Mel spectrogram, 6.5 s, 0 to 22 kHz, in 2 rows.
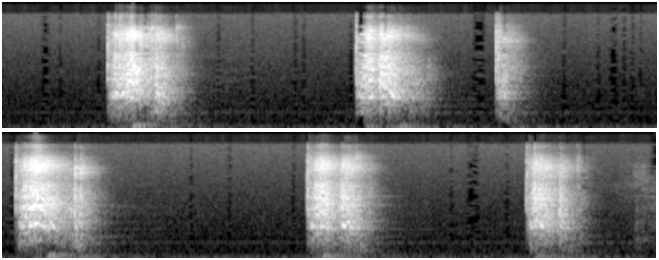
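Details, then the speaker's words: Honda CB-1 (NC27) being revived after storage: six starter button presses, each a sharp starter solenoid click and a brief whirr about a second apart. The solenoid engages normally. "if you don't get that clicking noise then chances are your solenoid needs replacing"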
